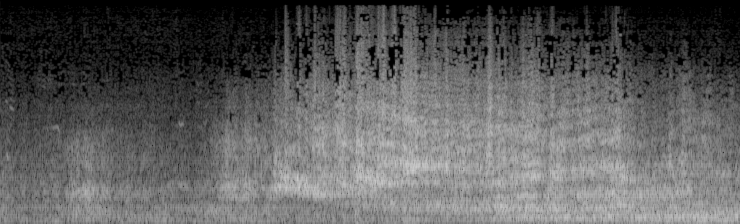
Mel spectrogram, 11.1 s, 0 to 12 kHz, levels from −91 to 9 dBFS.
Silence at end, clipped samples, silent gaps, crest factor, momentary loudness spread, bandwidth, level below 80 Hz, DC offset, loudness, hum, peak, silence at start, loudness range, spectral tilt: 0 s; under 0.1%; none; 16 dB; 20 LU; 11.5 kHz; -34 dBFS; under 0.1%; -17 LUFS; none; -2 dBFS; 0 s; 14 LU; -5.5 dB/octave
